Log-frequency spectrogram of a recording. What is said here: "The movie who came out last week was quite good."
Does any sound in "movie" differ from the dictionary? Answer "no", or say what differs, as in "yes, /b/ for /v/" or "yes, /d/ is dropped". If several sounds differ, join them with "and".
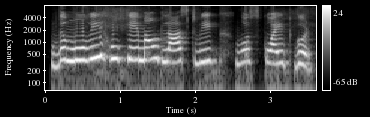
no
